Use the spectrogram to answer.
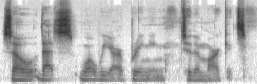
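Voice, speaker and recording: Gravelly man explaining his business. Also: medium pitch, monotone, a little slow, sharp tone, no echo. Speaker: startup CEO guest. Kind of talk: podcast introduction.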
